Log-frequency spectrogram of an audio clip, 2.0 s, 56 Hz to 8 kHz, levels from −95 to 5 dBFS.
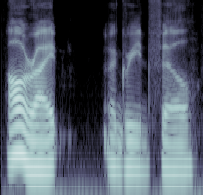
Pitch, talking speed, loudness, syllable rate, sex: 115 Hz, 120 wpm, -18 LUFS, 3.6 syllables/s, male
